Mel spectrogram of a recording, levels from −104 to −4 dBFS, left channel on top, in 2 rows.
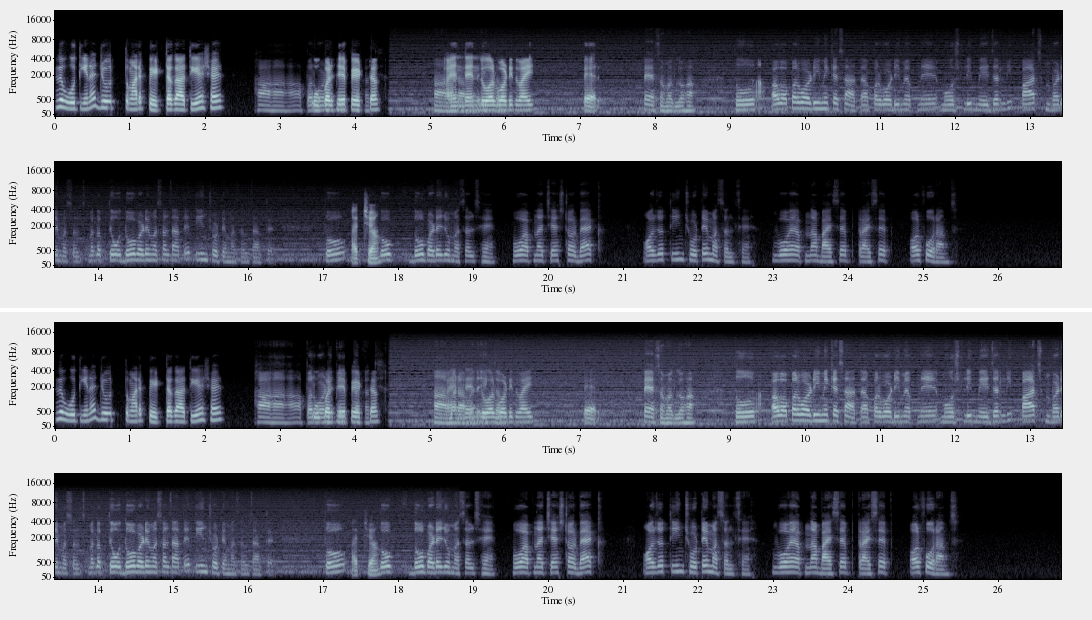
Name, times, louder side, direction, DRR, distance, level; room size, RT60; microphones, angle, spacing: voice 1, 0.0-2.2 3.4-4.3 5.2-6.4 7.0-7.2 17.4-17.8, left 5 dB, 75° left, 1.0 m, -31 dB
voice 2, 2.7-4.1 5.0-6.0 7.8-16.3 17.0-17.3 17.7-20.6 21.3-22.7 23.0-24.5 24.8-25.3, right 3 dB, 60° right, 1.6 m, -40 dB
sound 1, 4.4-18.8, right 3 dB, 45° right, 4.5 m, -54 dB
open air
head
